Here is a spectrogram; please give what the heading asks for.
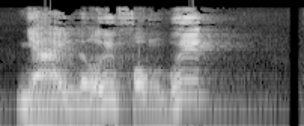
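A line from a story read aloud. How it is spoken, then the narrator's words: Loud shout in unison. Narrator (Vietnamese): Mỗi người của quyết ảnh tứ ải đồng thời hét lớn nói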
